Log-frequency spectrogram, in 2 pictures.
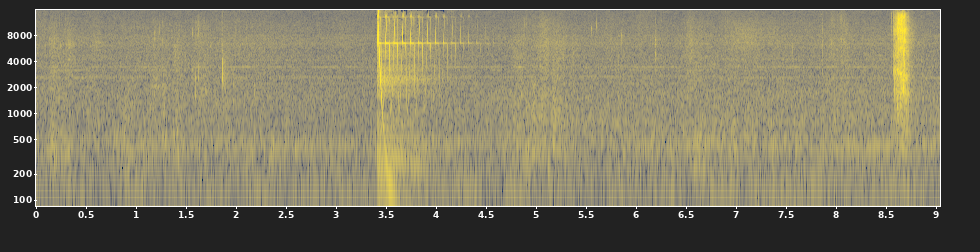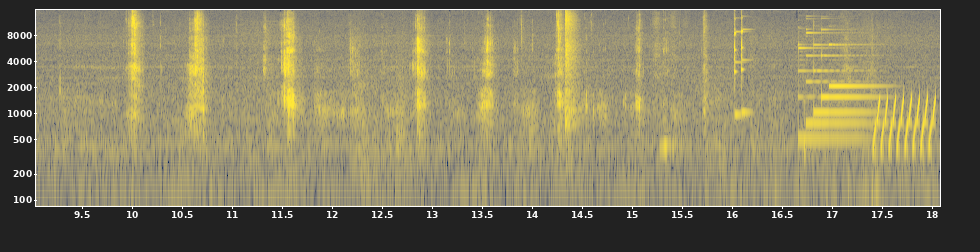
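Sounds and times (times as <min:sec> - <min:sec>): crunchy food being chewed: 0:08.6 - 0:08.8, 0:09.9 - 0:15.8.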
